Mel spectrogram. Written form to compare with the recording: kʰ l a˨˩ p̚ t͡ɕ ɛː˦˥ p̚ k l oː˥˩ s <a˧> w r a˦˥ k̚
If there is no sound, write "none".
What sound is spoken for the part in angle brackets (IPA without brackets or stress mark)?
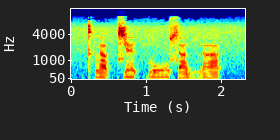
a˧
